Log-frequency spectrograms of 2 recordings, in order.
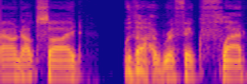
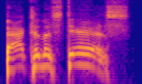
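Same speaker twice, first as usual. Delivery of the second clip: much higher, slower bellowing command; bellowed; 11 semitones higher than usual. A narrator's reading. Garnish repeats the order to the stairs, drawn-out bellow. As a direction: drag out the order so the whole lobby hears. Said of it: "bellowed Kenneth Garnish".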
